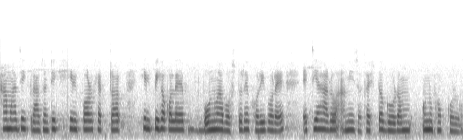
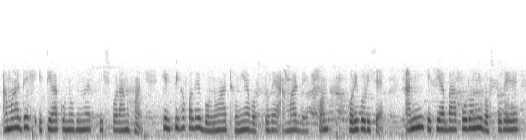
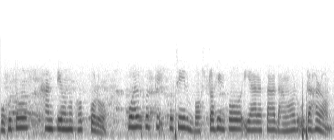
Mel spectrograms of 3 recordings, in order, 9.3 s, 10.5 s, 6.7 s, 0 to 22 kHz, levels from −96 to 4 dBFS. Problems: low volume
